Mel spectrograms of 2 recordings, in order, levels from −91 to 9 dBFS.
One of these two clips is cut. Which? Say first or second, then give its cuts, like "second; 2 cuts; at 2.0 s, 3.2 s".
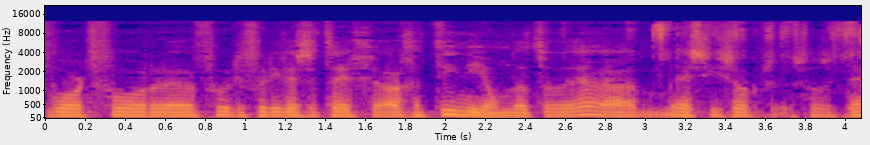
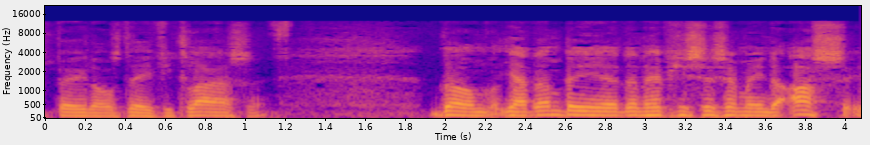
second; 1 cut; at 2.3 s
